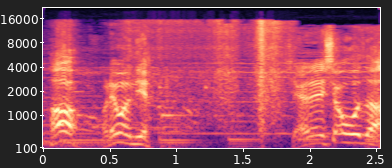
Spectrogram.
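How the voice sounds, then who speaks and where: Music plays under a man acting a folksy market seller. He rattles along quickly. It is chatty audio drama acting. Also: high-pitched, lightly acted. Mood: cheerful, brisk. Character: chatty, folksy male market vegetable vendor. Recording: music behind the voice.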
